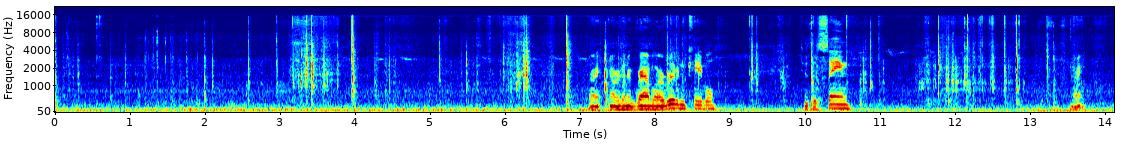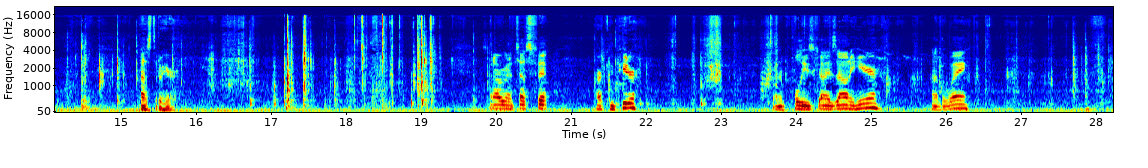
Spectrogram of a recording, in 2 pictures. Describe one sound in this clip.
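Plastic parts click and knock as hands handle them.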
